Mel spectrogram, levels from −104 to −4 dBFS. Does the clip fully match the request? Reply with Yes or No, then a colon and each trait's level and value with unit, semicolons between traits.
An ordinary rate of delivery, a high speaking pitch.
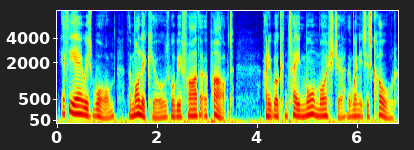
No: average, 195 wpm; low, 125 Hz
